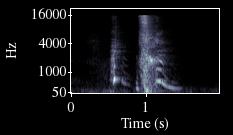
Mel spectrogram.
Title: The Boyz sneeze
